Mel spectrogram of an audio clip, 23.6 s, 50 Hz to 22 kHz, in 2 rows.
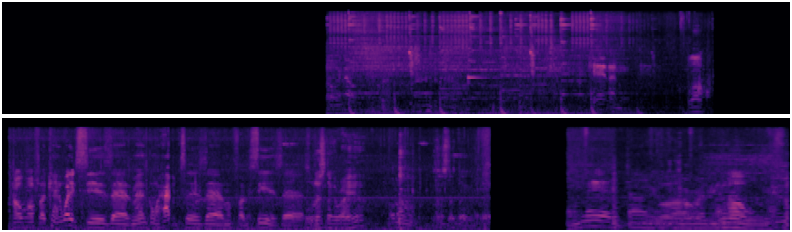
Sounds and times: Pop music: 0:04.9 - 0:09.8
Speech: 0:08.9 - 0:09.4, 0:12.0 - 0:19.0, 0:20.4 - 0:23.6.

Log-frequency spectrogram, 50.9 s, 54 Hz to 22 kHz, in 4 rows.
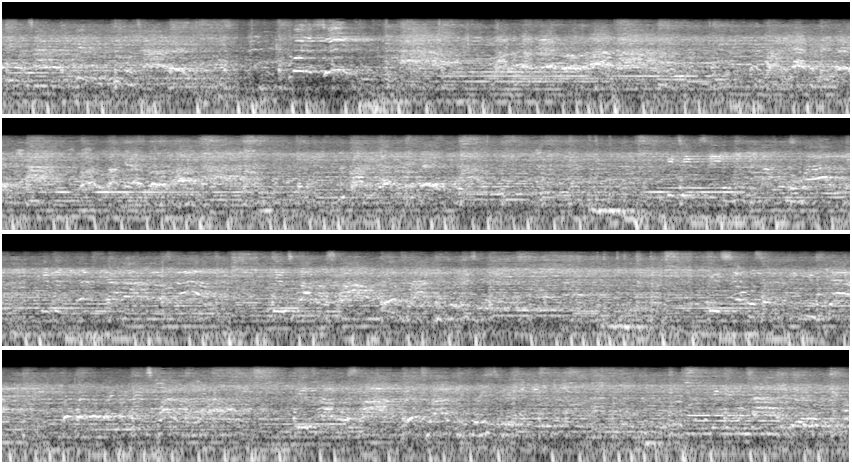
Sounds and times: Rock and roll: 0:00.0 - 0:50.8.

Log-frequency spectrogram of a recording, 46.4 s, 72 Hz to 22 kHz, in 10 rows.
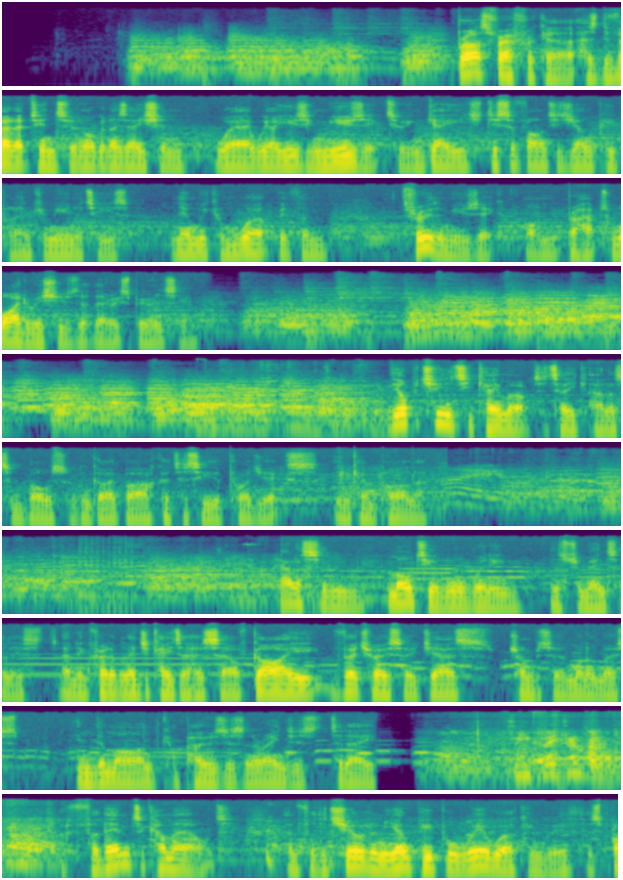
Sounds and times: Brass instrument: 0:00.8 - 0:24.1, 0:25.0 - 0:36.8, 0:38.6 - 0:42.3
Speech: 0:03.4 - 0:11.7, 0:12.3 - 0:15.4, 0:20.1 - 0:27.0, 0:29.9 - 0:46.4.

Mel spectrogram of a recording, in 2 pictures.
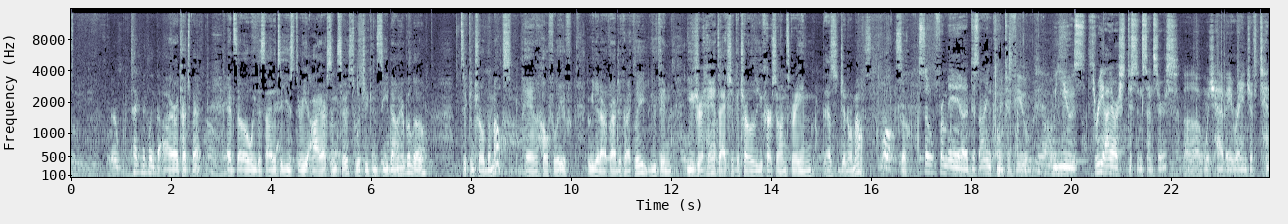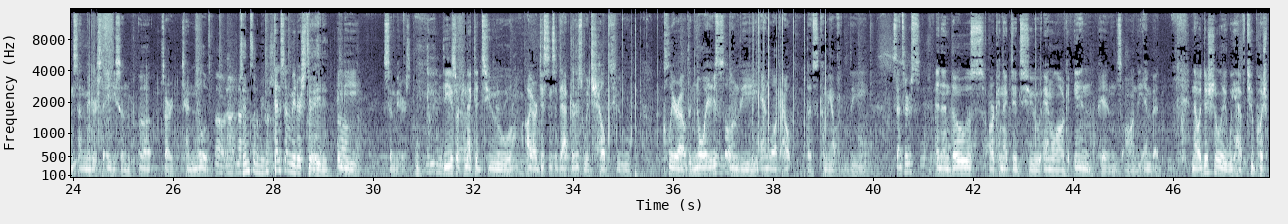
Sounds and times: Speech: 0:00.0 - 0:07.2, 0:07.8 - 0:47.9.

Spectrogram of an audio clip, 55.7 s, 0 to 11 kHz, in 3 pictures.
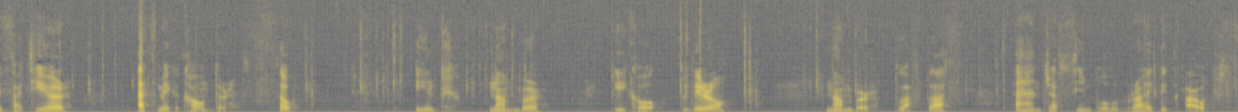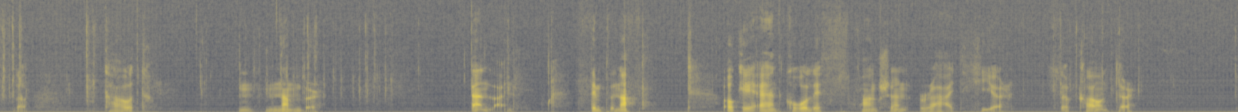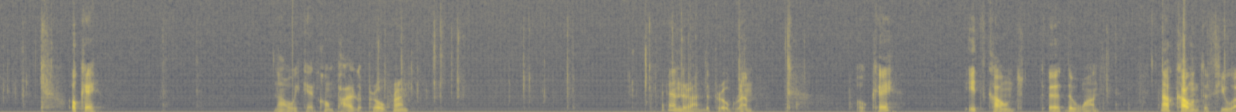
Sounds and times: Speech: 0:00.0 - 0:01.1, 0:02.0 - 0:04.5, 0:06.2 - 0:08.2, 0:09.2 - 0:11.0, 0:12.4 - 0:14.4, 0:15.2 - 0:19.0, 0:20.1 - 0:20.9, 0:22.2 - 0:23.4, 0:25.6 - 0:26.4, 0:27.4 - 0:28.2, 0:29.4 - 0:33.8, 0:34.4 - 0:35.6, 0:38.1 - 0:38.7, 0:41.2 - 0:43.4, 0:47.0 - 0:48.5, 0:50.0 - 0:50.7, 0:51.6 - 0:53.7, 0:54.5 - 0:55.6.

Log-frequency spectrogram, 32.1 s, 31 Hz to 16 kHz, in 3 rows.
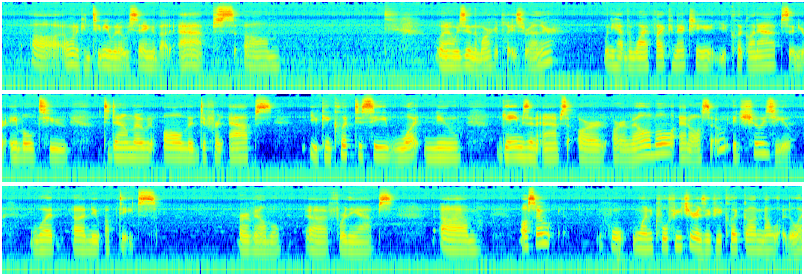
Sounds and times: Speech: 0:00.4 - 0:03.7, 0:05.8 - 0:07.4, 0:08.0 - 0:23.5, 0:24.6 - 0:26.6, 0:27.2 - 0:32.0.

